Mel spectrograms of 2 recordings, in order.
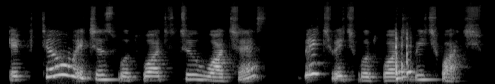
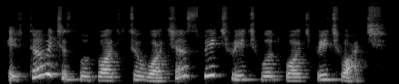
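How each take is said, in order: First: It is spoken at a slow pace. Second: It is spoken at a fast pace. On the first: "one time slowly" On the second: "Let me go faster"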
